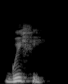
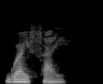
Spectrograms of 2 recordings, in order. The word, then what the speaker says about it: Wi-Fi: Esta palabra, también de origen inglés, ya está recogida en el diccionario de español, pero su pronunciación puede ser diferente según la región del hablante. En España decimos Wi-Fi, pero en México usan la pronunciación inglesa Wi-Fi.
